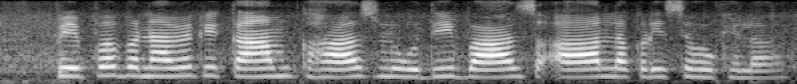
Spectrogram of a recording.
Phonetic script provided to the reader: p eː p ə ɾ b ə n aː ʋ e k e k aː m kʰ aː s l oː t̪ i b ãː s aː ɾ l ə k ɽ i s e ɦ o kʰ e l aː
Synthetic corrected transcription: p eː p ə ɾ b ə n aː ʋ e k e k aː m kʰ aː s l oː d̪ i b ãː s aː ɾ l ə k ɽ i s e ɦ o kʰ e l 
